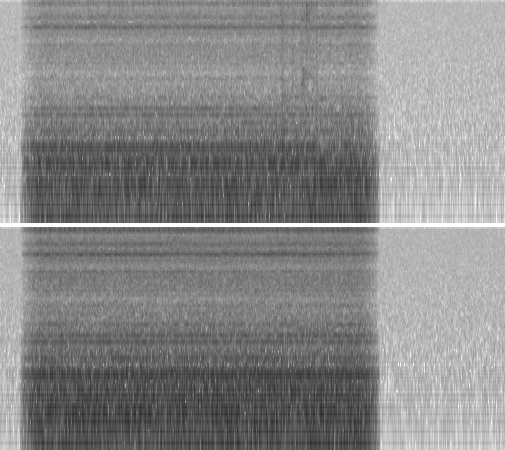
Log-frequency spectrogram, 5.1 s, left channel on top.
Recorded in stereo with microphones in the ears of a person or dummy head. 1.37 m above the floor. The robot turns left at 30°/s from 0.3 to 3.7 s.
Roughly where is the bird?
I don't hear a bird.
